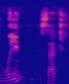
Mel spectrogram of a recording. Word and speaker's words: WIN: Let me again commend the concept of women in hospitality Nigeria, which is pronounced WIN. Am I correct? Yes. WIN. That's interesting.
